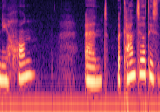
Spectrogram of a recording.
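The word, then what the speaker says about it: 日本: some of you may know it is called nihon or nippon depending on how you want to pronounce it so i am going to be using this pronunciation nihon and the candy that is that are used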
